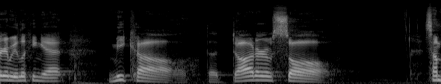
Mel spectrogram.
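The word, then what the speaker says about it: Michal: Today we are going to be looking at Mikael, the daughter of Saul. Some people pronounce it her name Michael, but I have a son named Michael, so I'm just going to stay away from that altogether.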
